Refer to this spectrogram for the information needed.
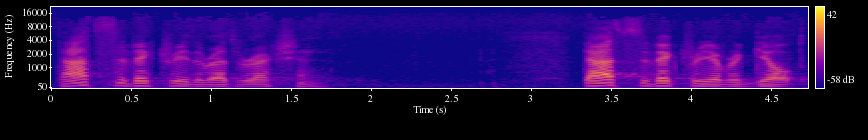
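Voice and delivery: ordinary talk, nothing marked

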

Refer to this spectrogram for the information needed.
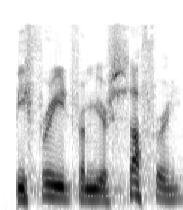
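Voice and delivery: ordinary delivery

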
